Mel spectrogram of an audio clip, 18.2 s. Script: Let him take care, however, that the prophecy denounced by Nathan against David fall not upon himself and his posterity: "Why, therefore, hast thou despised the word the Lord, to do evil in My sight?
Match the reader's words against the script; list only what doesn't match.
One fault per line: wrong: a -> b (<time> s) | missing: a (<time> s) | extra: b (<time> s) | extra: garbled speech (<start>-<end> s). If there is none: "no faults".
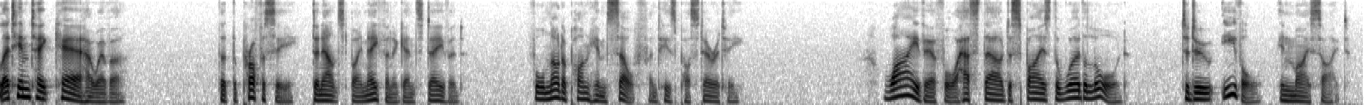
no faults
